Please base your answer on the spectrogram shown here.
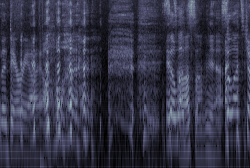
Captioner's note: pair laughs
